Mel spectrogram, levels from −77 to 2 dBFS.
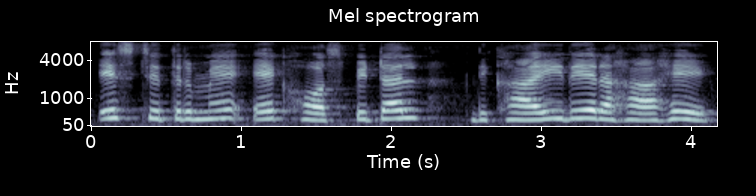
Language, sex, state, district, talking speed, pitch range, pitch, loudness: Hindi, female, Madhya Pradesh, Bhopal, 130 wpm, 245-285 Hz, 270 Hz, -15 LUFS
